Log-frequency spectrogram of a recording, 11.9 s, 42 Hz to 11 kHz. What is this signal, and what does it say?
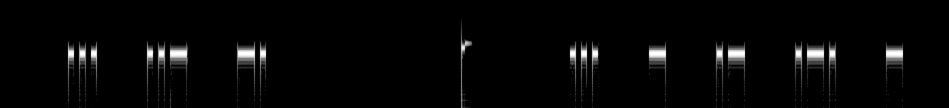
Morse code, heard as a keyed tone, about 17 wpm, spaced as for 10 wpm, 700 Hz. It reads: SUN START
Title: 3x Character Spacing - Top 500 Words - 17wpm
